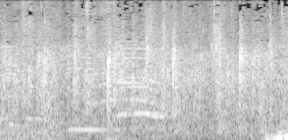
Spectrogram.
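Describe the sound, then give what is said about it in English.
An audience claps their hands to the Lord in dense, sustained applause, with faint voices and murmurs mixed into the steady clatter. “Oh, somebody clap their hands to the Lord right now.”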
